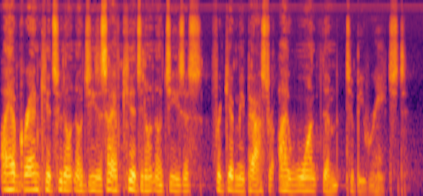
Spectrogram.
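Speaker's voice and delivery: soft, tearful voice, speaking through tears. Retelling what a weeping man said to the pastor, imitating speaking through tears. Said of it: "He just spoke through them".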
